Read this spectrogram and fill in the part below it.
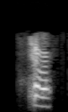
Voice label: Dispatch; Scottsdale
